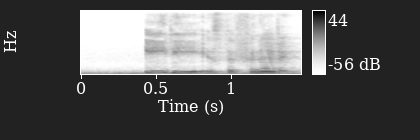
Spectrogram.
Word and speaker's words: EDI: Edy is the phonetic pronunciation of EI.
